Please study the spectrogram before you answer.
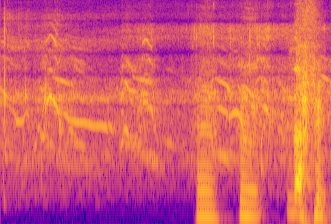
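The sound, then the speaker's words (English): A person imitates a seagull call in a deep voice: three loud, deep, honking squawks in quick succession follow faint high chirping birdsong in the background. “You're a deep-voiced seagull.”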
